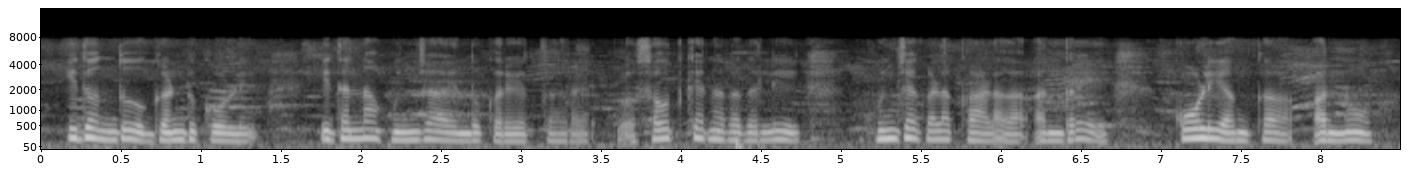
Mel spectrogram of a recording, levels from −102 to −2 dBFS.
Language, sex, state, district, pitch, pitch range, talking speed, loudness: Kannada, female, Karnataka, Dakshina Kannada, 170 Hz, 165-190 Hz, 105 wpm, -35 LUFS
